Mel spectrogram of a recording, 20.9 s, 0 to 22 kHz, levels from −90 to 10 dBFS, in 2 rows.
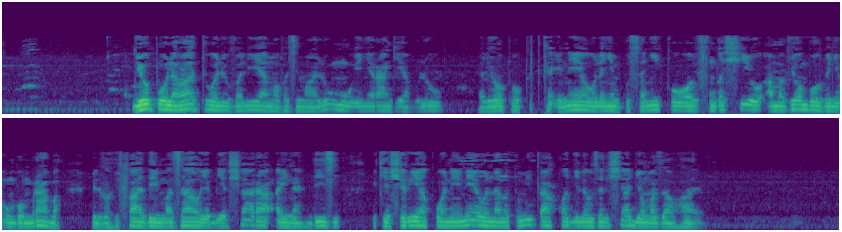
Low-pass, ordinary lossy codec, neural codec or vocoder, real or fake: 7.2 kHz; MP3, 32 kbps; none; real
